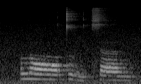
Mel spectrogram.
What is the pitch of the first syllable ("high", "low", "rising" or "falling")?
low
